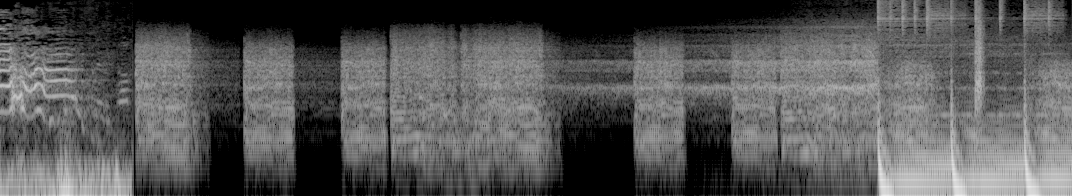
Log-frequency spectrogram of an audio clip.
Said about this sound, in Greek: Το κορίτσι βάζει τα κλάματα.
